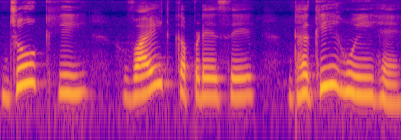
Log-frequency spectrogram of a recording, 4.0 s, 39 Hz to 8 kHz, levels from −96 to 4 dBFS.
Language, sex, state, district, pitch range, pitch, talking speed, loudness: Hindi, female, Madhya Pradesh, Bhopal, 205-250 Hz, 220 Hz, 120 wpm, -18 LUFS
